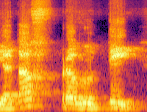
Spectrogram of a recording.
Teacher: વિસર્ગ પછી કોઈ પણ પદ જ્યારે પ થી શરૂ થતું હોય ત્યારે આપણે વિસર્ગનું ઉચ્ચારણ અડધા ફ જેવું આપણે કરીએ છીએ.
